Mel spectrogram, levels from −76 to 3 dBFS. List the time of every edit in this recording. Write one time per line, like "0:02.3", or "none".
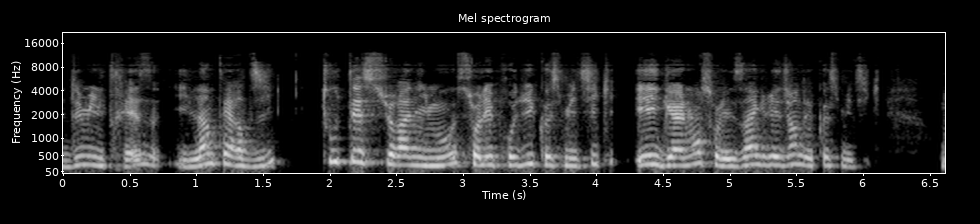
0:01.7
0:04.2
0:05.7

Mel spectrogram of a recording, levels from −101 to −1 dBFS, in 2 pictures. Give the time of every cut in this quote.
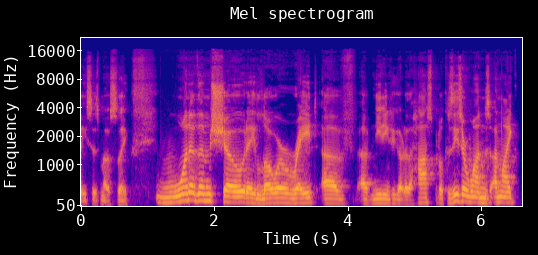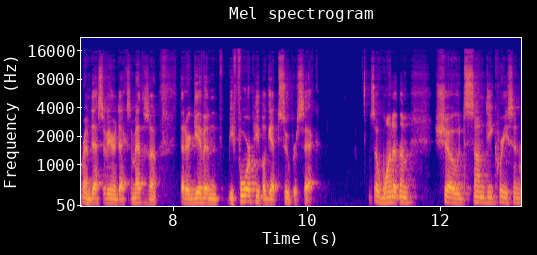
0:06.6

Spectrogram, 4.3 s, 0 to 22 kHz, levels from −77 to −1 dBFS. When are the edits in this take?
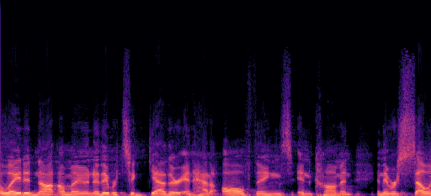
none

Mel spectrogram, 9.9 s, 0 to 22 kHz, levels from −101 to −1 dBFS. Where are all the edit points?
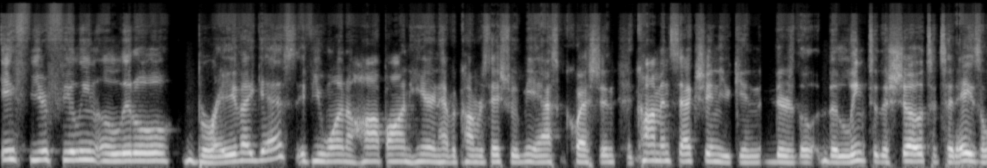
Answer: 0:01.8
0:06.3
0:07.6

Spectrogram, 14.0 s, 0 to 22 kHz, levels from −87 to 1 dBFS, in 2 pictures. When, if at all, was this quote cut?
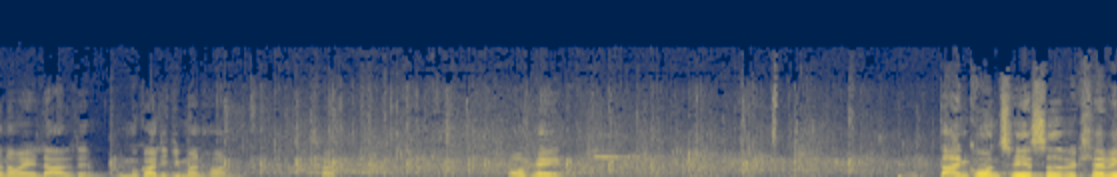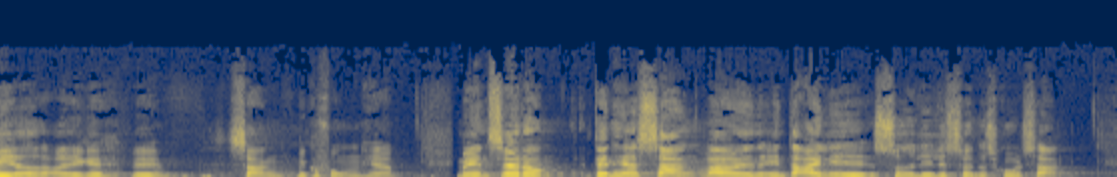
0:09.8

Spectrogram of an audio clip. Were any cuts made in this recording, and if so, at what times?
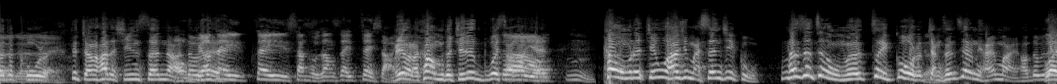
0:06.0
0:09.2

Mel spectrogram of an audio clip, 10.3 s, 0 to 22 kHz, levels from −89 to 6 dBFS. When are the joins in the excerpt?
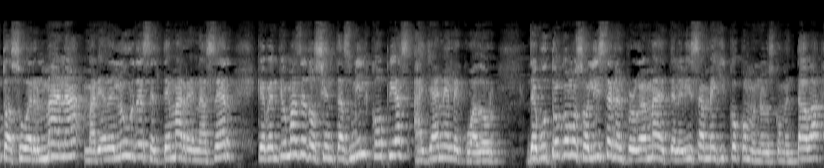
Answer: none

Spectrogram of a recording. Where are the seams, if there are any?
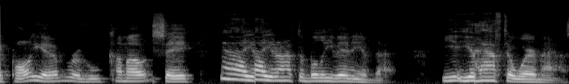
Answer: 0:01.5
0:02.5
0:04.7

